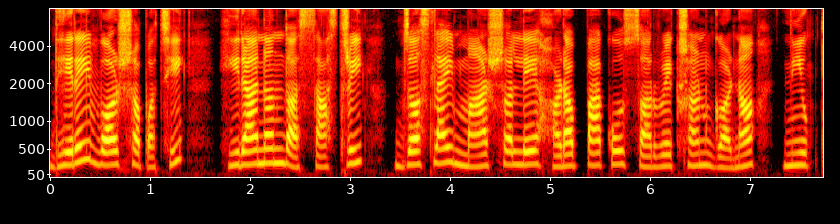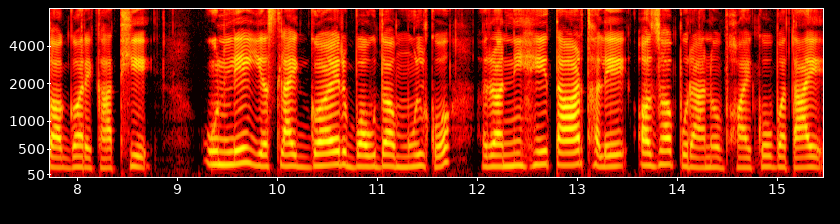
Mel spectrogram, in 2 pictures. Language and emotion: Nepali, neutral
